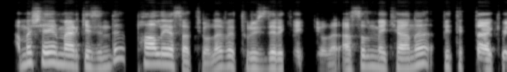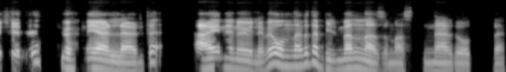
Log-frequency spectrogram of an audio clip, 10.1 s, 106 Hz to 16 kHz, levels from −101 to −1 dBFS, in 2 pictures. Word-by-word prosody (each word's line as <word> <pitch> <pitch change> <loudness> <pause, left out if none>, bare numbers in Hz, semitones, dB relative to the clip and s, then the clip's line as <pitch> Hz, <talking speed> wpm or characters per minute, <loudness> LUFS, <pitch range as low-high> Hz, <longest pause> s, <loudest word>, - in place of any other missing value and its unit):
Ama 210 +3 -4
şehir 210 0 +2
merkezinde 170 - 0
pahalıya 190 -2 +2
satıyorlar 110 +8 -6
ve 165 - -4
turistleri 140 0 -2
kekliyorlar. 95 +1 -7
Asıl 165 +6 -3
mekânı 145 +5 0
bir - - -4
tık - - -13
daha - - +8
köşede, 415 - -2 0.2
köhne 140 0 +1
yerlerde. 110 -6 +4 0.4
Aynen 145 0 +5
öyle. 115 -4 -1
Ve 190 - 0
onları 170 +1 -3
da 205 -8 -1
bilmen 130 +2 -2
lazım 100 -3 -3
aslında 105 +1 -9
nerede 100 0 -5
olduklarını. 100 0 -15
140 Hz, 155 wpm, -25 LUFS, 115-175 Hz, 0.4 s, daha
